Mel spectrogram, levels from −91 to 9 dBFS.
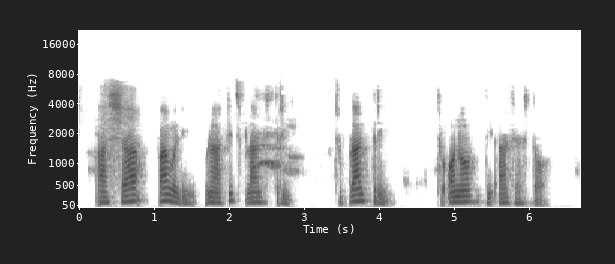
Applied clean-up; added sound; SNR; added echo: none; none; none; none.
